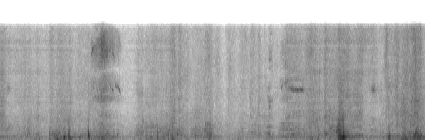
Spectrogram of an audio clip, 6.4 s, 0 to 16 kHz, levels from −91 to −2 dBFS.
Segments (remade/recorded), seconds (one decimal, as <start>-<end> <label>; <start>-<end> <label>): 0.0-1.1 remade; 1.1-1.9 recorded; 1.9-2.6 remade; 2.6-4.3 recorded; 4.3-5.7 remade; 5.7-6.4 recorded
